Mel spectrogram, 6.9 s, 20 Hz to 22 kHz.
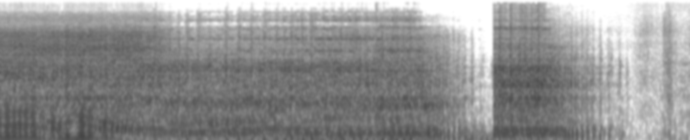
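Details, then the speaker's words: Stihl 044 Magnum chainsaw, 20-in Oregon bar, freshly sharpened chain, revived after sitting for years, cutting small wood (helmet GoPro POV): crisp revs climb and hold, bog cleanly into the cut and recover; runs healthy. "I'm super psyched about this saw. This thing rips. I know I was cutting some really small wood with it."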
